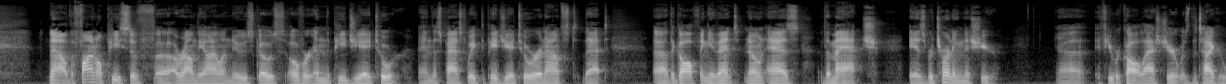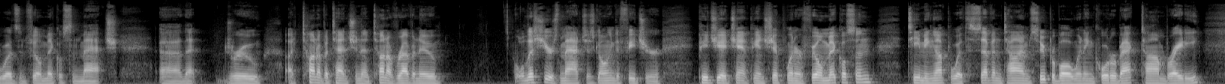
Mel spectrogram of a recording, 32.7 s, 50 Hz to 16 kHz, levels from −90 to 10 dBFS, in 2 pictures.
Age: 20-39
